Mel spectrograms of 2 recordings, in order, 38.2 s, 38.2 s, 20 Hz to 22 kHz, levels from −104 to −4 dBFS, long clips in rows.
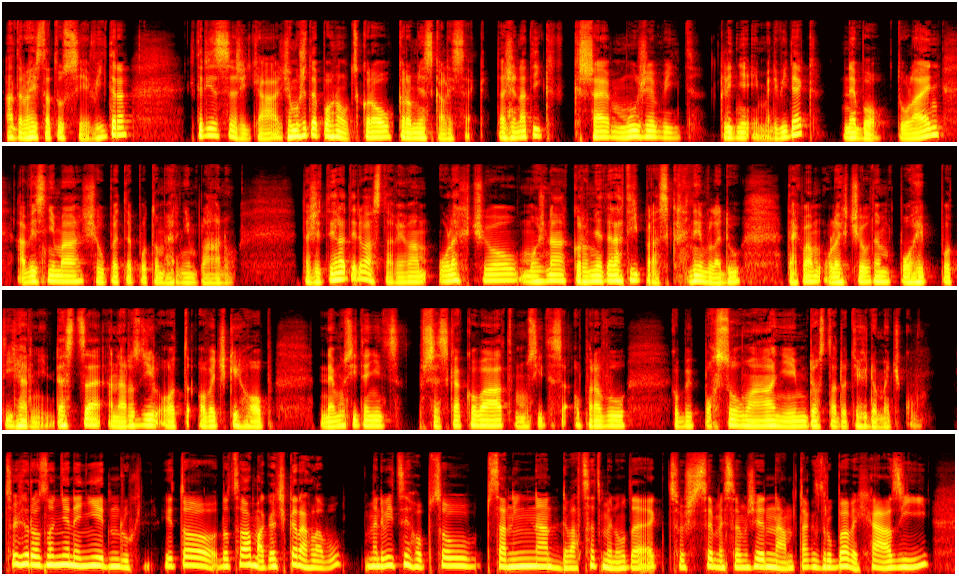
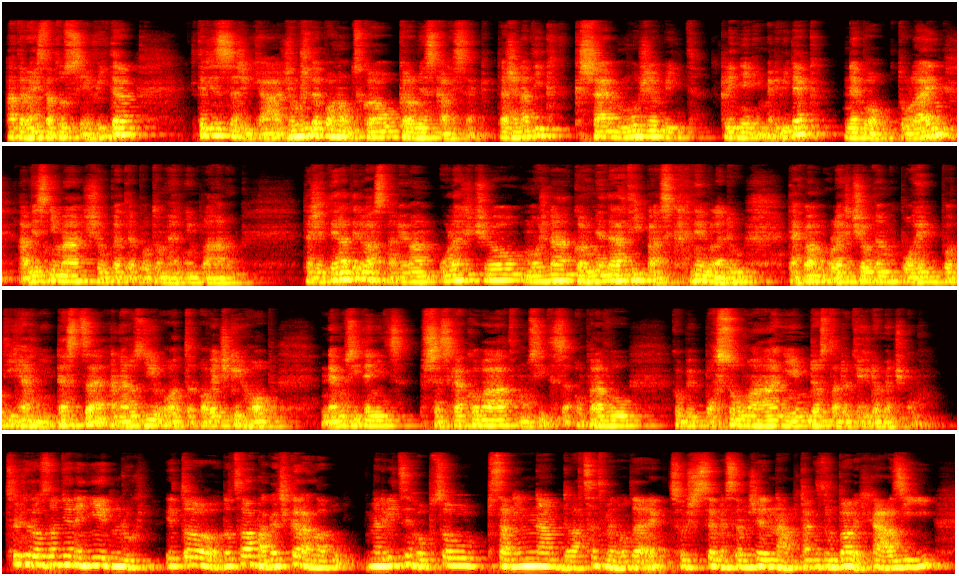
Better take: first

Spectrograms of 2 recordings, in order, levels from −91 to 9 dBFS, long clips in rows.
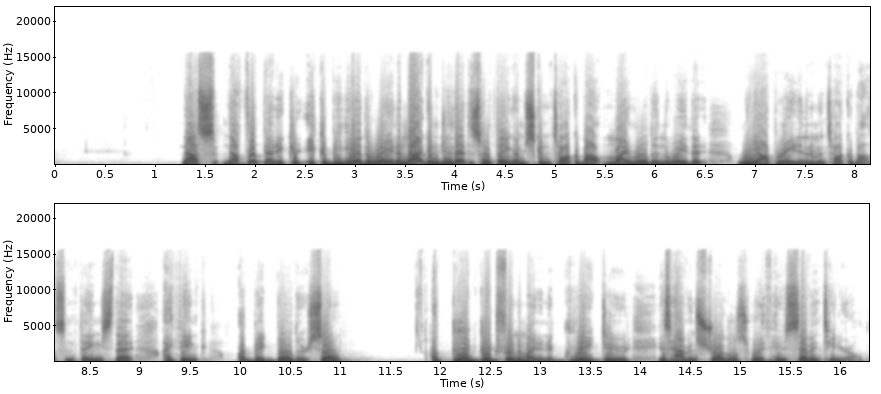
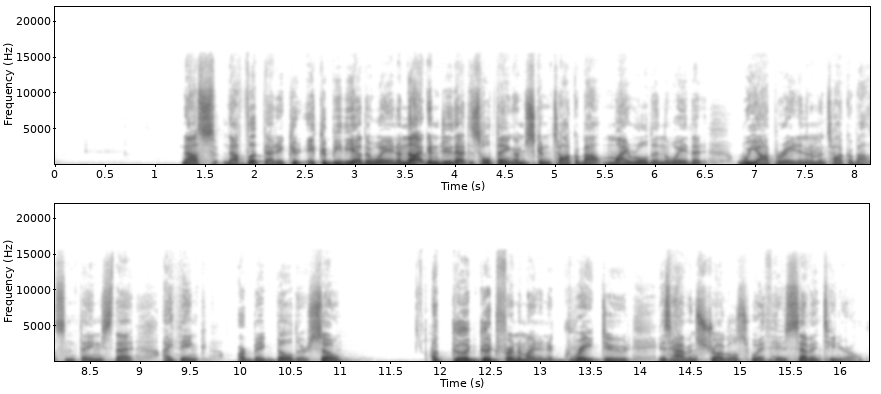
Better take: second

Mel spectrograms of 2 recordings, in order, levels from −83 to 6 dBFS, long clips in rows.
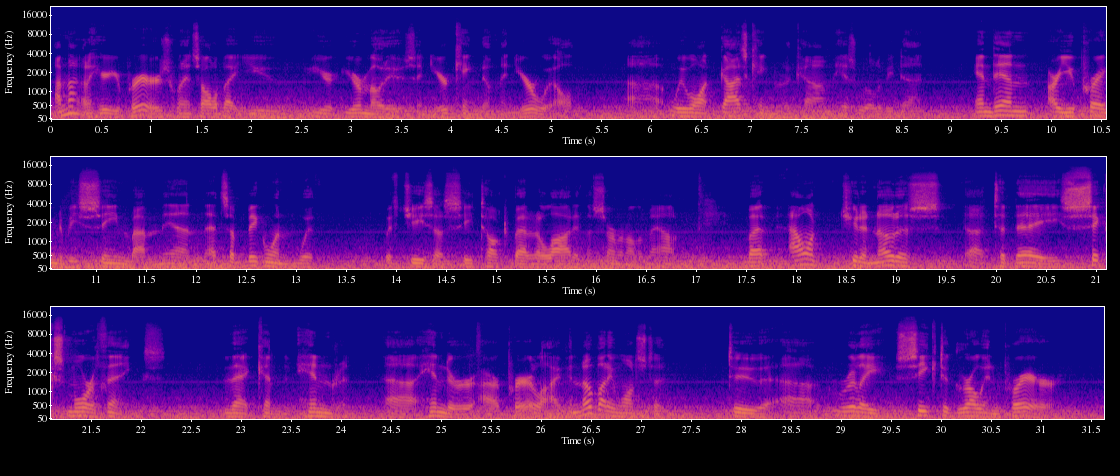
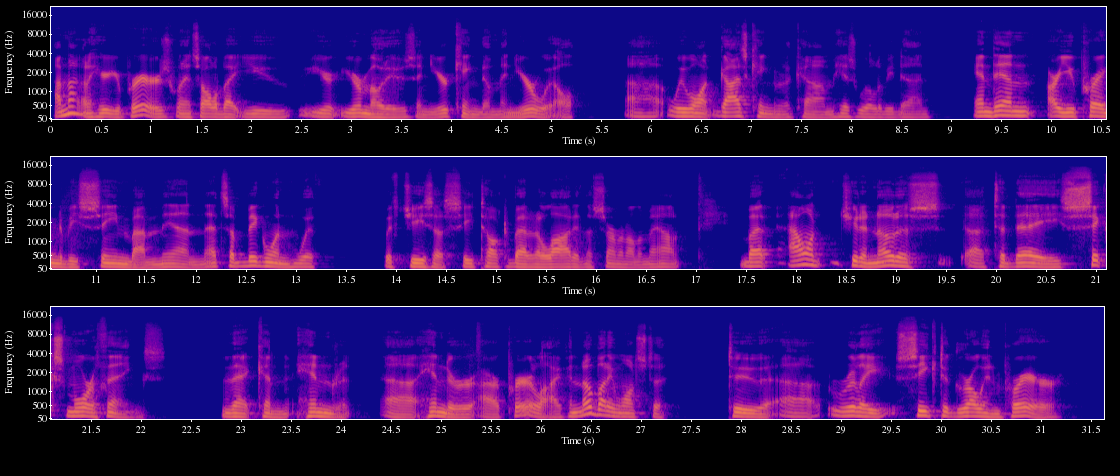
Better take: second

